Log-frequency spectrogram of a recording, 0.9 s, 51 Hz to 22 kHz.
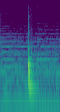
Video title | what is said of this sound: Jamaica Magazine 26/06/2020 | When you knock it like this with a stone, it gives you sound. Why it gave you that sound? Because it's hollow inside.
